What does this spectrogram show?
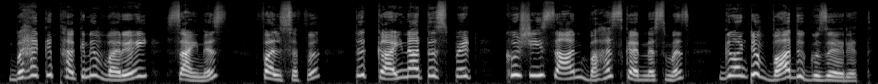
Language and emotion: Kashmiri, happy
